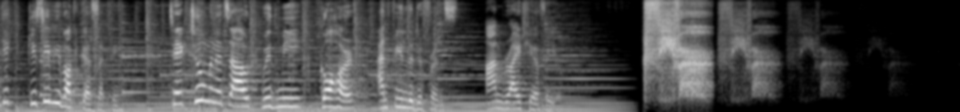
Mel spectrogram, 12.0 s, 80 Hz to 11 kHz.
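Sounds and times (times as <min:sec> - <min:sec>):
whispered voice echoing: 0:08.1 - 0:11.2.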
